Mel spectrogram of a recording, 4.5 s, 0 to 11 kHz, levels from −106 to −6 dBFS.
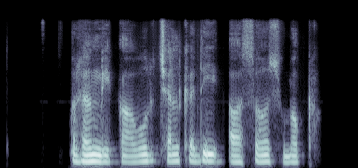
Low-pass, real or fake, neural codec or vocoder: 7.2 kHz; fake; codec, 16 kHz, 1 kbps, X-Codec, HuBERT features, trained on LibriSpeech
